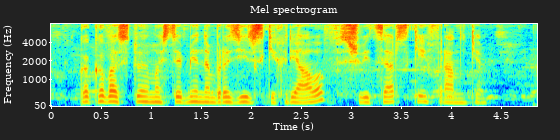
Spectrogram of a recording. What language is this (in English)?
Russian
